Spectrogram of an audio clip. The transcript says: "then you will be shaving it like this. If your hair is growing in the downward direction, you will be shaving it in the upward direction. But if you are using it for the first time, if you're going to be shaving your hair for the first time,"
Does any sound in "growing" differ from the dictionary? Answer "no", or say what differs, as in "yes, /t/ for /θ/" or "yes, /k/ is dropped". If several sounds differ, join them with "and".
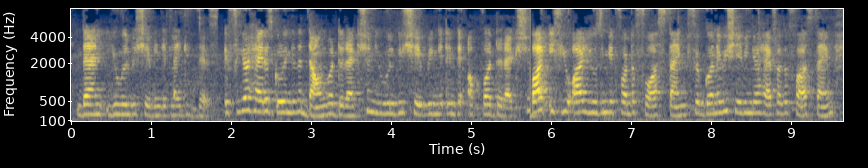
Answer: yes, /ɹ/ is dropped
